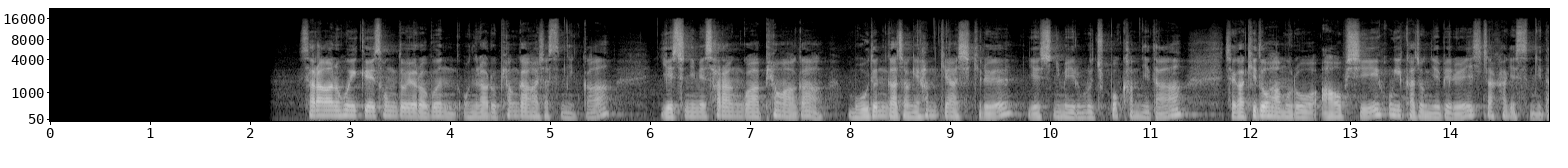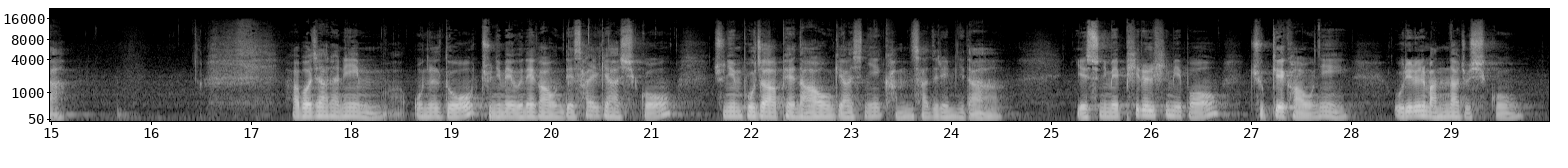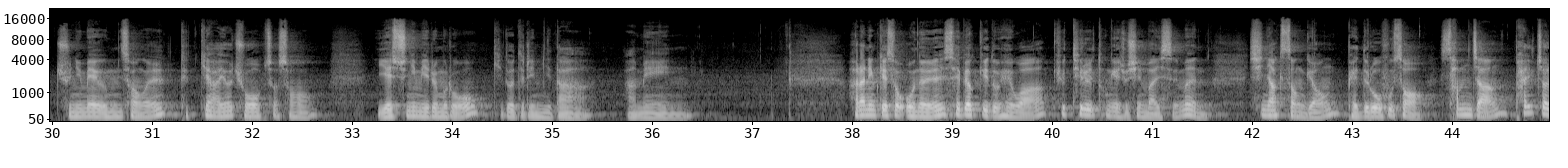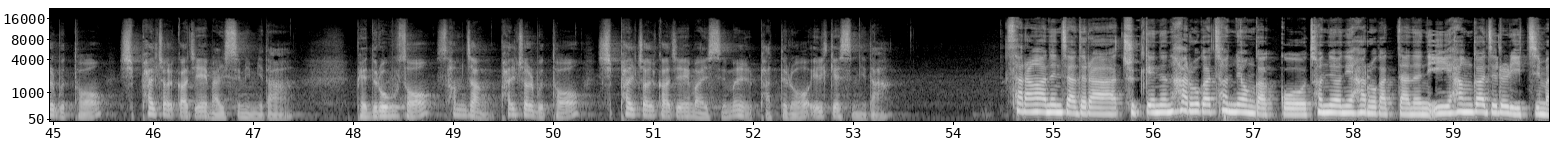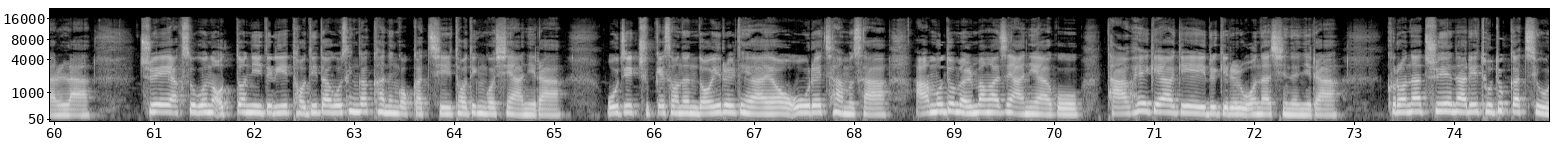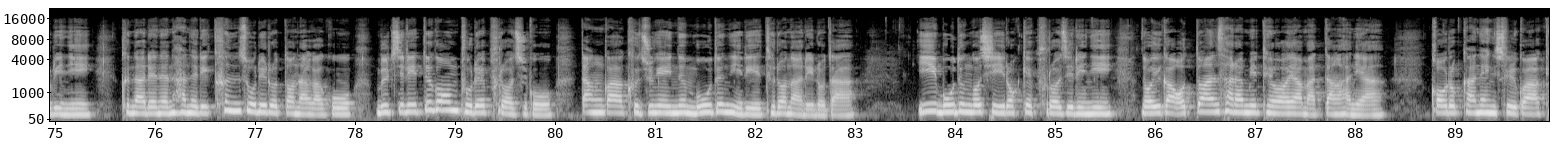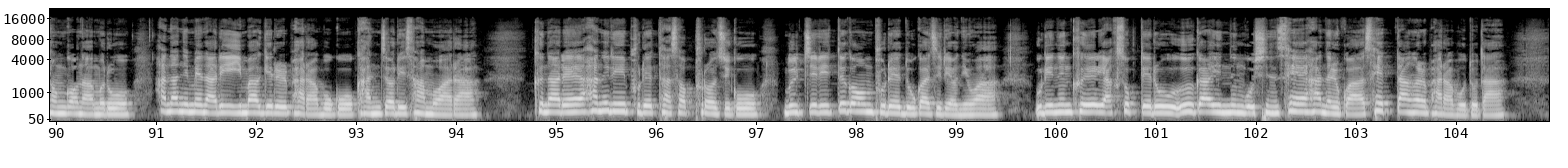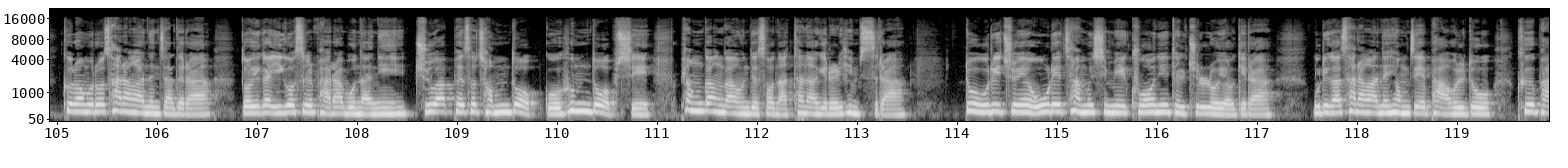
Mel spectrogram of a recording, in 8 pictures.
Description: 9시 홍익가족예배(12월26일).mp3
